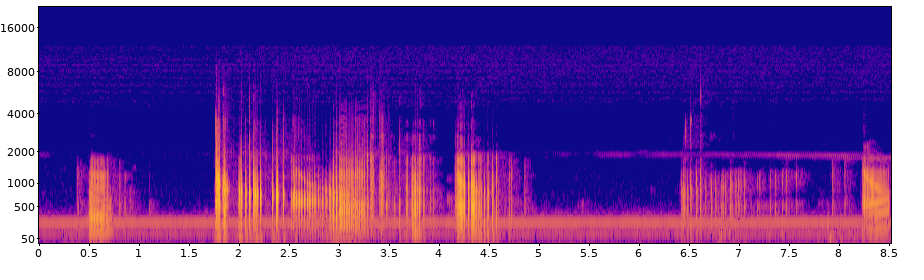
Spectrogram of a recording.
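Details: Person's belly growling a lot, nonstop: bursts of squeaky, gurgling and creaking rumbles over a steady hum; stomach growling, ordinary bowel sounds, borborygmi.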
